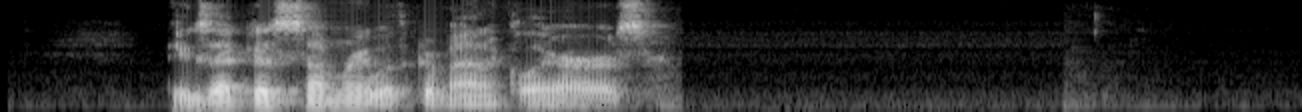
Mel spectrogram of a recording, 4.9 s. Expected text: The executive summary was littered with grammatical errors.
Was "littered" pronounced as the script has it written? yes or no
no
